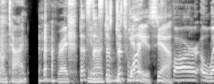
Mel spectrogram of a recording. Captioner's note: laughter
